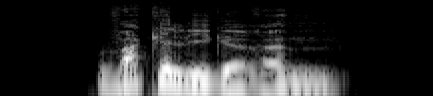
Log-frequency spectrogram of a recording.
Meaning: strong dative masculine/neuter singular comparative degree of wackelig
- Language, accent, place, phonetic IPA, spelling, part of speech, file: German, Germany, Berlin, [ˈvakəlɪɡəʁəm], wackeligerem, adjective, De-wackeligerem.ogg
